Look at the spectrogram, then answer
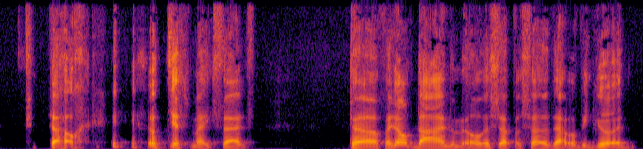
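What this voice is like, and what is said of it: Hoarse, failing voice. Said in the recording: “I keep losing my voice”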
